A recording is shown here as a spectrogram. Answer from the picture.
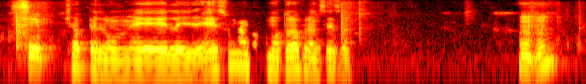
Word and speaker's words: Chapelon: Sí, esa se escribe Chapelon, como Chapellón. Sí. Chapelon, es una locomotora francesa.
